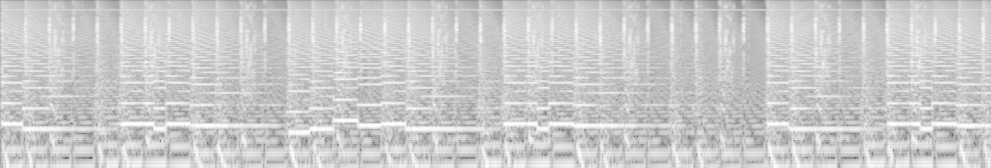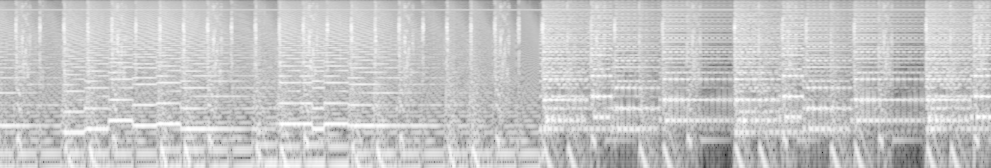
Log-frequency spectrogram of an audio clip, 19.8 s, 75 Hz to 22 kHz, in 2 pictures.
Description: Sound, MOS6581R3

